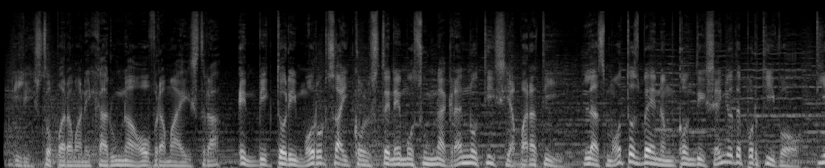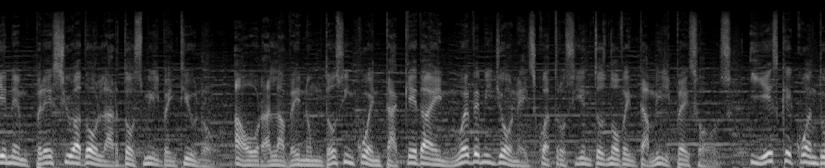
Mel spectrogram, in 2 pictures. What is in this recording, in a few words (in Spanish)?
Radio; Victory Venom 250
